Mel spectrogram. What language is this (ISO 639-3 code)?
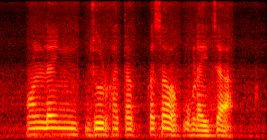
mar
